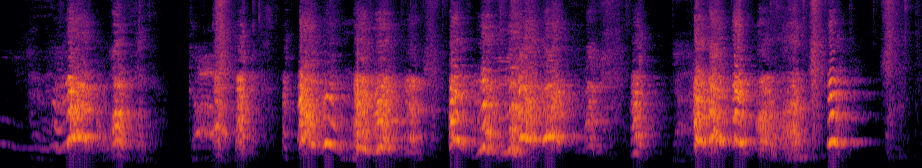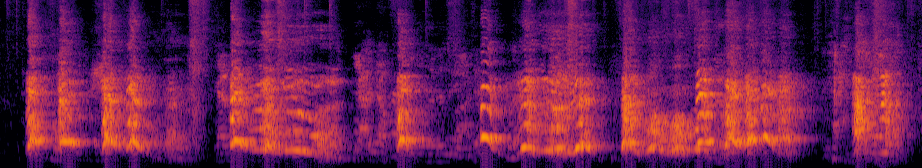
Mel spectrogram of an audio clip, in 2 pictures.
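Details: Two Alaskan Malamutes give drawn-out, rising and falling woo-like vocalizations in quick, repeated bursts while being fed.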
